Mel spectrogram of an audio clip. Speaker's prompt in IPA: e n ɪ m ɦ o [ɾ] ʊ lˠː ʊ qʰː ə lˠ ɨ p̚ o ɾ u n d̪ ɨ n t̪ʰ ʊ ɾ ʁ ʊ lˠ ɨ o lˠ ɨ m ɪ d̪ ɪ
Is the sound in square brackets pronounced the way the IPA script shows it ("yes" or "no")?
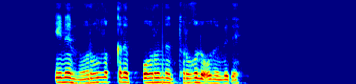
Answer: yes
